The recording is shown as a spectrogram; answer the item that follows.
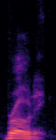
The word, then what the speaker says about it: Brody: And Nate actually, his last name is spelled differently, his actual last name, but they're pronounced the same, Brody.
